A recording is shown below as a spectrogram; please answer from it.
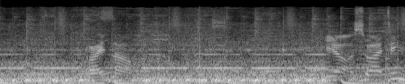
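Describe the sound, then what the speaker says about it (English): A steady, loud train engine rumble with a droning hum as the train prepares to depart on the Aba to Port Harcourt line, accompanied by faint clattering and brief muffled voices nearby. "The engine has been turned on and we are about to see the train moving"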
